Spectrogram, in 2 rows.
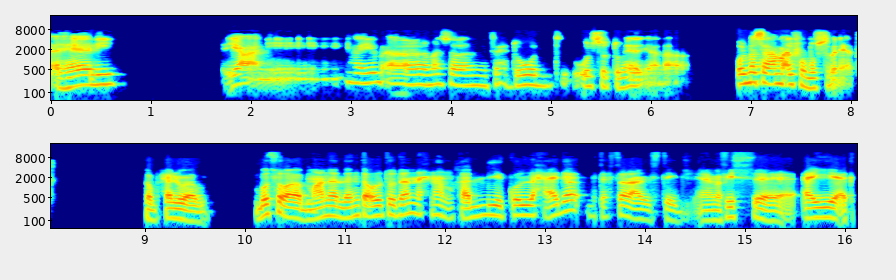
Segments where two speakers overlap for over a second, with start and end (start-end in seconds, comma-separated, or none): none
